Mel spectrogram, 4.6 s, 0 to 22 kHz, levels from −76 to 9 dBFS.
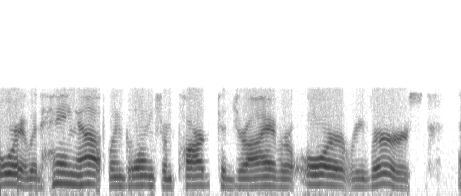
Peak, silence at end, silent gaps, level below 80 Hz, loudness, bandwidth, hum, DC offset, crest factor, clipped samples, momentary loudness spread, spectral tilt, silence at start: -4 dBFS; 0.3 s; none; -54 dBFS; -19 LUFS; 4.3 kHz; none; under 0.1%; 16 dB; under 0.1%; 7 LU; -6 dB/octave; 0 s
